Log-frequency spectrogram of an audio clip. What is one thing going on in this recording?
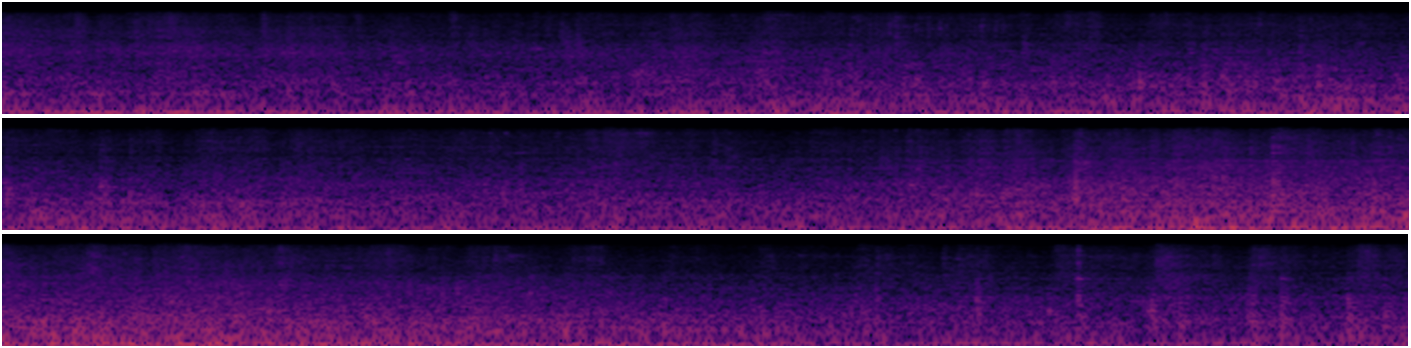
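A freight train rolls past close by with a steady low rumble.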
